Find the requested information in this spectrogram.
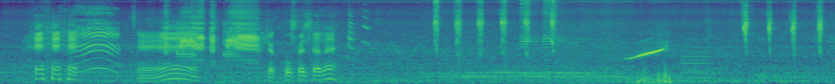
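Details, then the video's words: Two pet rose-ringed parakeets chatter back and forth in imitated Urdu speech: nasal, wavering speech-like phrases, then spaced dry clicks and a single quick rising whistle. "Talking parrots naughty couple of mian mithu funny talk each other"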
